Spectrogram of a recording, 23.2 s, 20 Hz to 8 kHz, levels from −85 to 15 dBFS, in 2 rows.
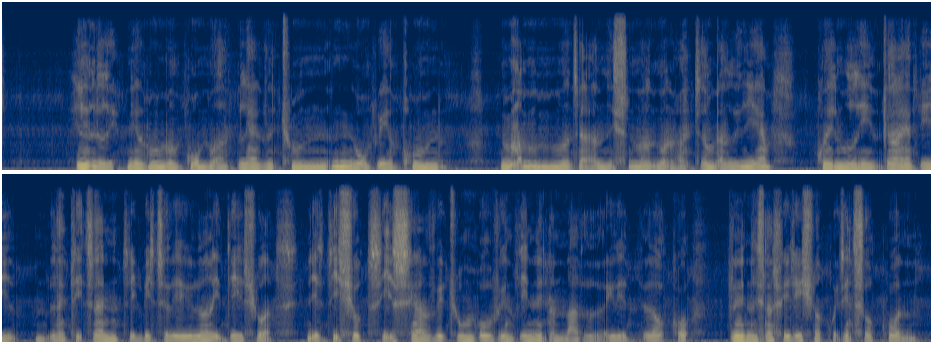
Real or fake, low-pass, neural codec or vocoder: fake; 7.2 kHz; autoencoder, 22.05 kHz, a latent of 192 numbers a frame, VITS, trained on many speakers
